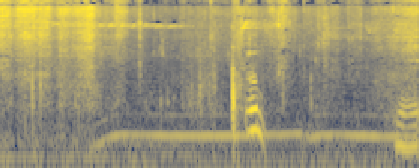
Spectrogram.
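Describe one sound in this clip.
A small knife scrapes and digs into dry soil.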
